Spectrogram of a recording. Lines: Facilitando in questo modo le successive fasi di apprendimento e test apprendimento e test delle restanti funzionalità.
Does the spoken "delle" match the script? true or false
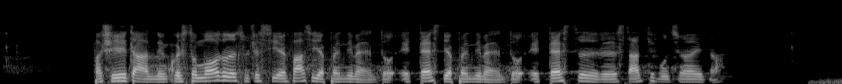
true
